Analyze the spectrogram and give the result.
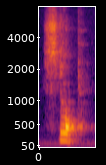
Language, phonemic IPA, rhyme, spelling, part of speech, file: Dutch, /slɔp/, -ɔp, slop, noun, Nl-slop.ogg
- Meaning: 1. a bad situation 2. a very narrow street, a back alley, often dead-end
